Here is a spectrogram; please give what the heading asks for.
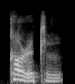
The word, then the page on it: coracle: Indian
